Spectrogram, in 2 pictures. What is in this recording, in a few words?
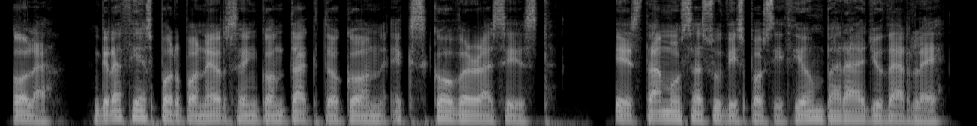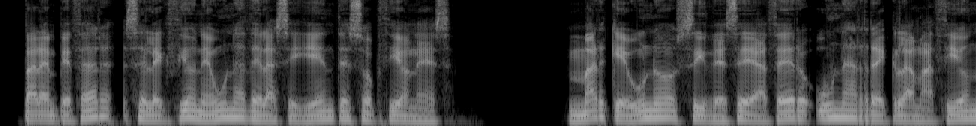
spanish ivr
